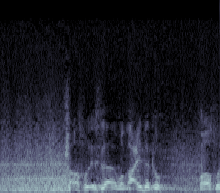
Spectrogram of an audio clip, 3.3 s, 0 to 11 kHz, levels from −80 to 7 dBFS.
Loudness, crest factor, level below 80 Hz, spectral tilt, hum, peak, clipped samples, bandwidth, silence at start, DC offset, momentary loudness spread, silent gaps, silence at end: -20 LUFS; 14 dB; -46 dBFS; -8 dB/octave; none; -6 dBFS; under 0.1%; 9.8 kHz; 0 s; under 0.1%; 6 LU; none; 0 s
